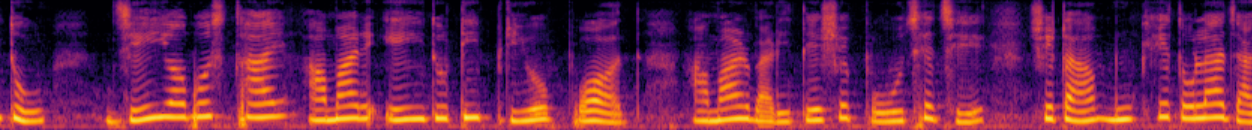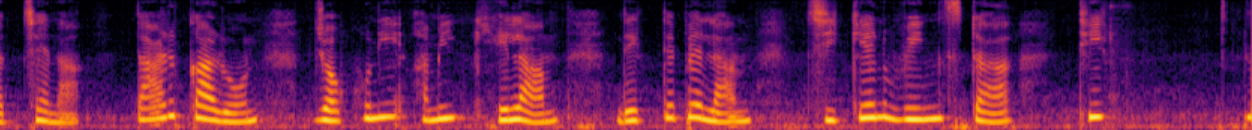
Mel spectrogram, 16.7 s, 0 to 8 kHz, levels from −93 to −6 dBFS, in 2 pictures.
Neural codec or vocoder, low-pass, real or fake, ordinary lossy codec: codec, 16 kHz, 4 kbps, FunCodec, trained on Chinese and English, 50 frames a second; none; fake; none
